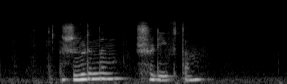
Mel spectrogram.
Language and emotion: Russian, neutral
